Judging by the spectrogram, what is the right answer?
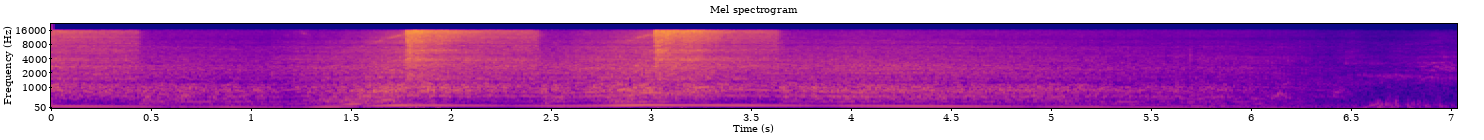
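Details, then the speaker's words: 2017 Kia Soul Turbo with aftermarket intake whose piping lacks the recirculation plug, so the recirc valve vents compressed air straight to atmosphere out of its pipe: revs rise and fall with a sharp airy whoosh each time the throttle snaps shut, like a blow-off valve. "very nice so I definitely have a blow off from that recirc valve which is pretty neat I don't know if y'all can hear that"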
